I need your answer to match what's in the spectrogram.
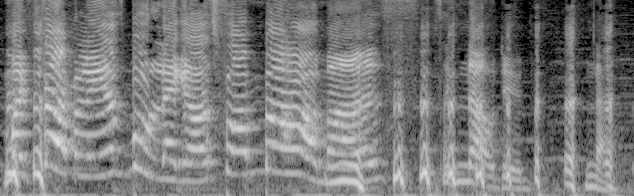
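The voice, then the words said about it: Put-on accent that sounds Italian. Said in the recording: “why do I sound Italian? ... Why is every time I try to do an accent, I sound Italian?”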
